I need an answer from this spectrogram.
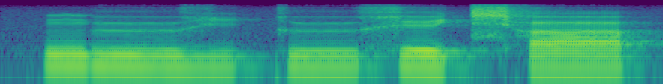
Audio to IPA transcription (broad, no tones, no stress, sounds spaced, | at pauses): ŋ ʉː ɣ i k ʉː x e t͡ɕʰ a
